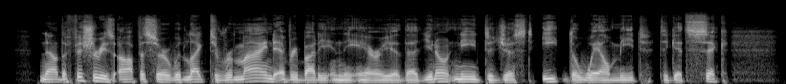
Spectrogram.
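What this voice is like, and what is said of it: Boston accent. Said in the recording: “why do I have a Boston accent up here in British Columbia? ... some of us, for some reason, we have Boston accents.”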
